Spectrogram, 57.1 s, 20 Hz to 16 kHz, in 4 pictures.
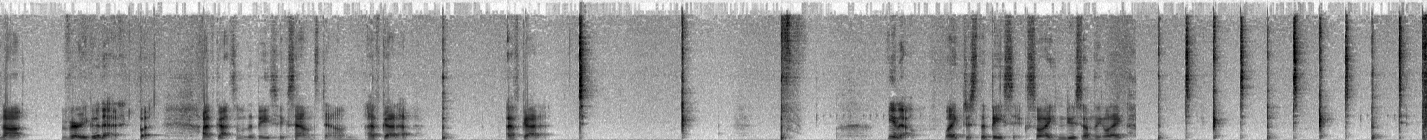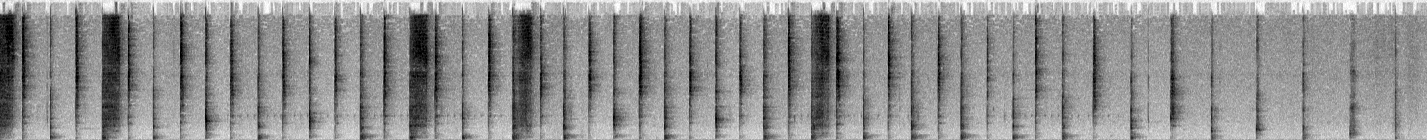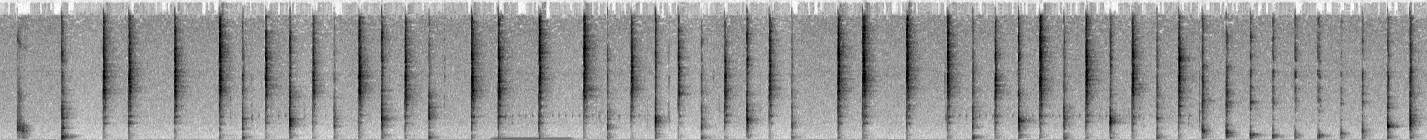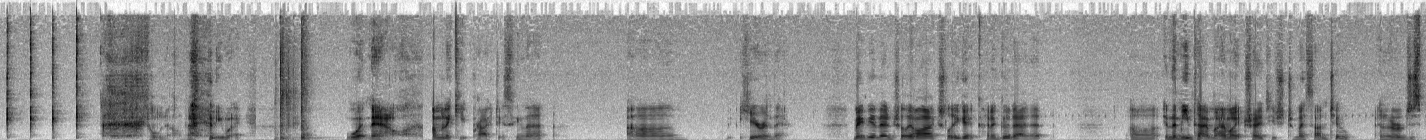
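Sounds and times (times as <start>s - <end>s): man beatboxing clicks and pops: 4.4s - 4.6s, 5.8s - 6.0s, 6.8s - 7.0s, 7.8s - 8.1s, 11.5s - 43.8s
low hummed note: 33.5s - 34.3s.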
